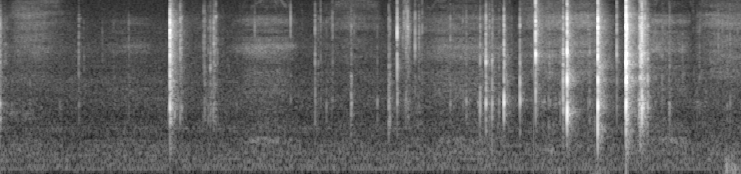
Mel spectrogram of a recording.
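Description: Plastic clicks and snaps of a disposable Fujifilm camera's casing being pried apart by hand and with a screwdriver. There is a single click almost two seconds in, then a quick run of sharp clicks in the second half.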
